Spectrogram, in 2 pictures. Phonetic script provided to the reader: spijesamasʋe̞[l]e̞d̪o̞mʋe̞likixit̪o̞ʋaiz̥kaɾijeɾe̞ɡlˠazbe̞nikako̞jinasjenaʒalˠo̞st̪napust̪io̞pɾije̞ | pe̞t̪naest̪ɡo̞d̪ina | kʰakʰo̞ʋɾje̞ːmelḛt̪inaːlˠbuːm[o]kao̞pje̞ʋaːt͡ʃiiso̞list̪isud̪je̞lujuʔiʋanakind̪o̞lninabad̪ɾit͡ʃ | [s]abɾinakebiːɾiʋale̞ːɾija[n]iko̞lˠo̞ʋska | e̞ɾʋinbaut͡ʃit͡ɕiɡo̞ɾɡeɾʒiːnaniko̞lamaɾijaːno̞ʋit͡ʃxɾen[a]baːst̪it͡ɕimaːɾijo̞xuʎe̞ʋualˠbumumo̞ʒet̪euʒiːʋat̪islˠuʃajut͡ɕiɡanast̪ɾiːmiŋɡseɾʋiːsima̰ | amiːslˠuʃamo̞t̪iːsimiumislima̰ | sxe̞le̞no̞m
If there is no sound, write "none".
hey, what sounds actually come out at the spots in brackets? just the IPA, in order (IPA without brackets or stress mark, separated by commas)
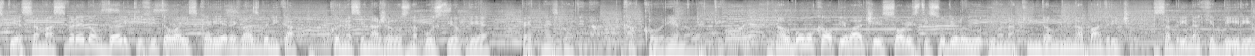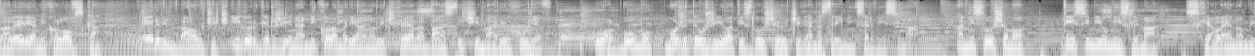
ɾ, u, s, n, a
